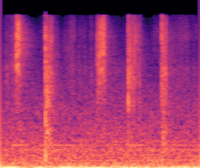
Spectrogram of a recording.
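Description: A tarot deck being shuffled by hand: a quick, irregular run of card flicks.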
